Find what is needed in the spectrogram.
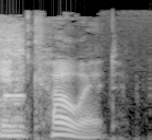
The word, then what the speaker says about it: inchoate: How do you even pronounce that? I gotta look that up. Oh, if I do it over here, it'll pronounce it. Come on. Hey, hey, some of yourself in your arch nemesis. Some of yourself in your arch. – Inchoate. – Ah, that was it.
